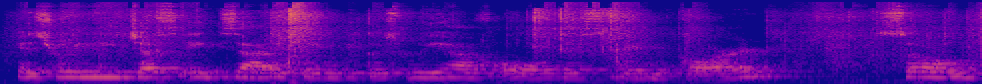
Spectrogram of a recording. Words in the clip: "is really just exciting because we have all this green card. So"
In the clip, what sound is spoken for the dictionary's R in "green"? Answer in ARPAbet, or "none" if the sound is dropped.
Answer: none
